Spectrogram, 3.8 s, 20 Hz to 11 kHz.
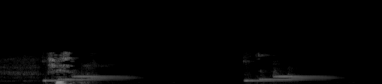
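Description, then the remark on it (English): An alarm goes off with two bright electronic chime bursts about two seconds apart, each a clear multi-note tone that rings briefly and fades, with quiet in between. “I better snooze that alarm 1 hour.”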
